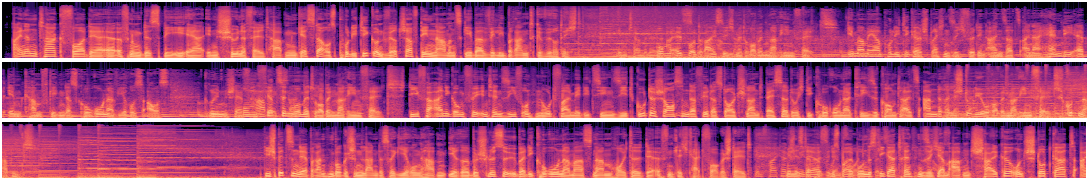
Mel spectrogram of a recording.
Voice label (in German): Nachrichten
